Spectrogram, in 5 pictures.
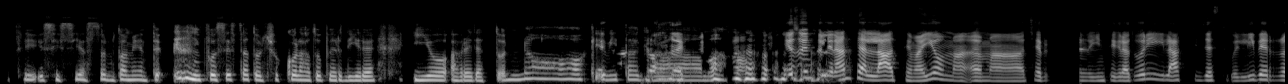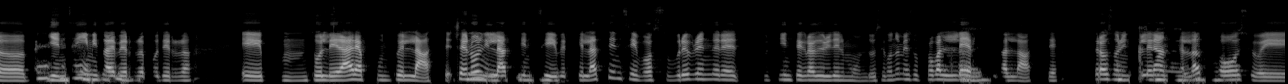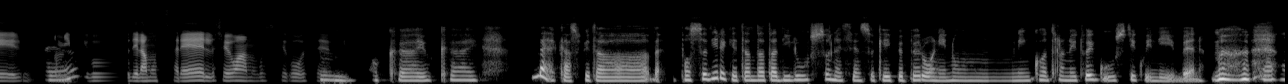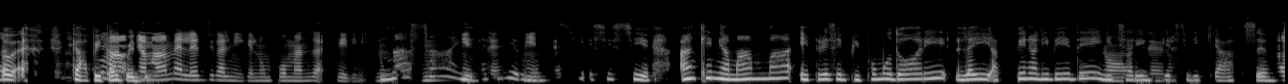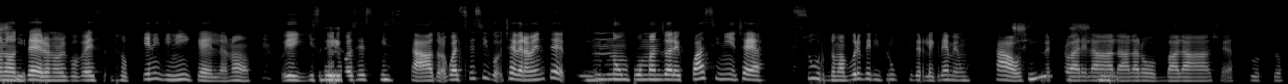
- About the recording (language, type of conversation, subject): Italian, unstructured, Hai mai mangiato qualcosa che ti ha fatto venire la nausea?
- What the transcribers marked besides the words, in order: tapping; throat clearing; distorted speech; laughing while speaking: "Esatto"; drawn out: "No"; unintelligible speech; laughing while speaking: "grama"; chuckle; "cioè" said as "ceh"; "Cioè" said as "ceh"; "proprio" said as "popo"; "Cioè" said as "ceh"; unintelligible speech; mechanical hum; chuckle; laughing while speaking: "Vabbè"; other background noise; "cioè" said as "ceh"; "cioè" said as "ceh"; "cioè" said as "ceh"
